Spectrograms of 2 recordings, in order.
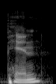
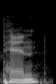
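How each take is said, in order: First: The vowel sounds like the 'i' in 'bit'. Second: The vowel sounds like the 'e' in 'bed'. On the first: The speaker calls it wrong. "it's common in the South to hear it say pin" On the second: The speaker calls it right. "the word pen, P E N"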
